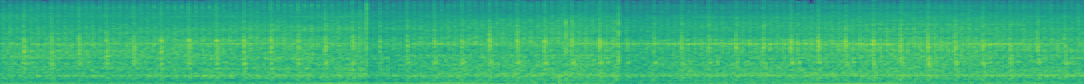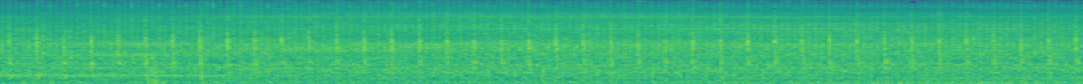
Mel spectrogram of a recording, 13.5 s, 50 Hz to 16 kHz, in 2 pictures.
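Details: Mazda 6 1.8 engine at steady idle with a sharp, even tapping of about three per second; engine knock, cause not pinned down.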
